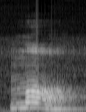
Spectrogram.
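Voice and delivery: "mo" with no R at the end, just M and O; British no R. Shown as a demonstration. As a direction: drop the R in "mo", like a cow's moo. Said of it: "como se não estivesse pronunciando o R". ("mo" sem R, britânico)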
